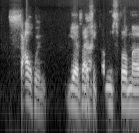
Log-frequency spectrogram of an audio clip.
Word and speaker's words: Samhain: It's actually pronounced Samhain.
